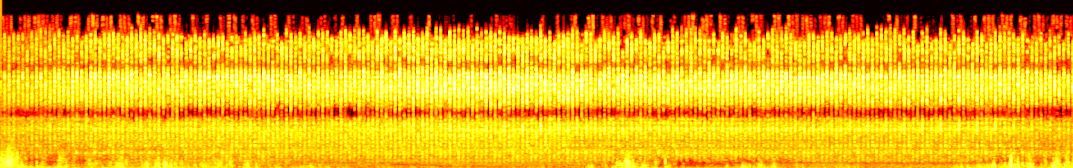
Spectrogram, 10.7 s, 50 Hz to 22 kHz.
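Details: 2013 Hyundai Solaris 1.6 at idle: an uneven knocking under the engine drone comes in irregular clusters rather than a clean beat, source unclear. Engine knock at idle.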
